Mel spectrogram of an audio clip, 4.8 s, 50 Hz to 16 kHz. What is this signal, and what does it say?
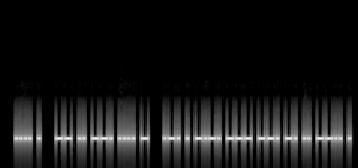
Morse code, heard as a keyed tone, about 40 wpm, 700 Hz. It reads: HE MIGHT RECOGNIZE
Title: Sentences from Top 1400 Words 40wpm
